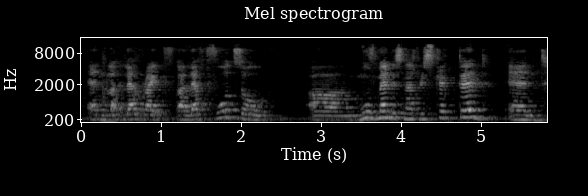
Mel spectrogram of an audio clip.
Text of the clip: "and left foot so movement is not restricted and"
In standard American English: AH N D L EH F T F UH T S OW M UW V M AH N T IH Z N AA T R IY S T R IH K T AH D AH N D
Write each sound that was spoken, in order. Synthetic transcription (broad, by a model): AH N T L EH F T F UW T S OW M UW V M AH N T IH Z N AA T R IY S T R IH K T AH D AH N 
